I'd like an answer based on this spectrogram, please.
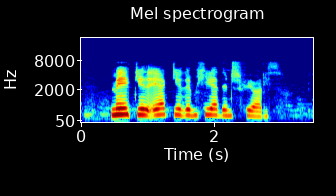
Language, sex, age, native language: Icelandic, female, 18-19, Icelandic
